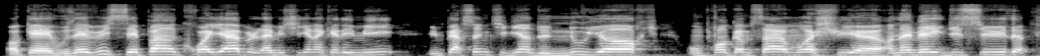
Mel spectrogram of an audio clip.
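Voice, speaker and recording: A man hosting a live online stream talks eagerly, looping through fillers and repeats. His voice sits a little high and bright, with a forceful edge. The sound is dry and close. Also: steady tone, normal speed, hardly any pauses, no echo. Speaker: live show host. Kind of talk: live stream sales chat. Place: at home in South America.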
